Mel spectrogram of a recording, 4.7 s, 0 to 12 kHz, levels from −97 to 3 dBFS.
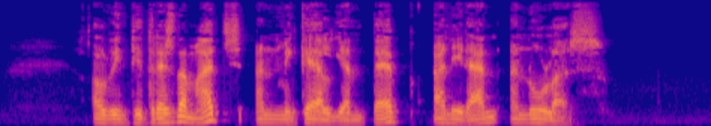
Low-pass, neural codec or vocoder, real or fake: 10.8 kHz; none; real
